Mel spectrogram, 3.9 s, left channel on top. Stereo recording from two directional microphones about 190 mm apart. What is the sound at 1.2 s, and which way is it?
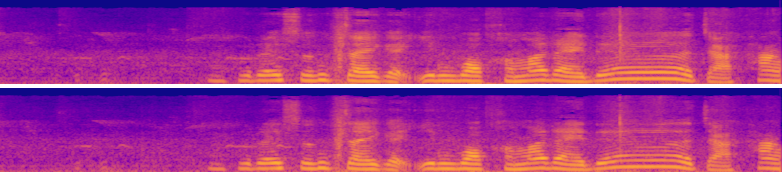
A woman's voice, 5° right (ahead or behind).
